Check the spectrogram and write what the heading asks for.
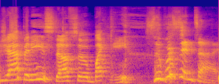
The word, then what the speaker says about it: Super Sentai: Super Sentai. Rhymes with hentai.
